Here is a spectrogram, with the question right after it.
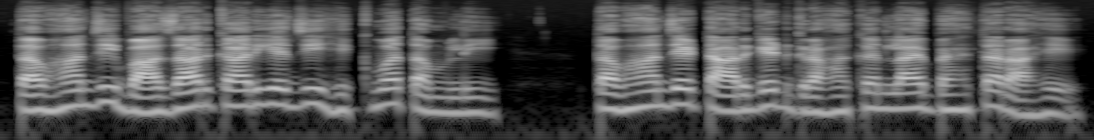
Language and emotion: Sindhi, neutral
